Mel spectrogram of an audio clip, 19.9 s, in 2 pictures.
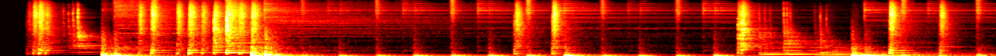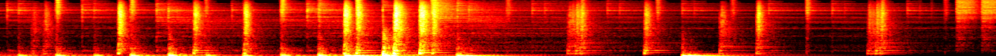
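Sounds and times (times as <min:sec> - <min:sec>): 
bebop solo: 0:01.0 - 0:07.6, 0:08.5 - 0:16.0.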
